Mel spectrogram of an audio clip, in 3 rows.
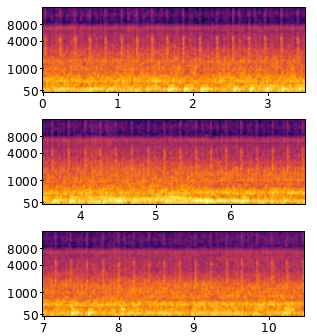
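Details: Honda engine ('88) idling with a fast, light, uneven ticking, roughly two per second, source not pinned down; engine ticking.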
